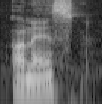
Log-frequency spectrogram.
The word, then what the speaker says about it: honest: first letter yet but the first letter H is silent in honest we do not say honest it is honest so an honest man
